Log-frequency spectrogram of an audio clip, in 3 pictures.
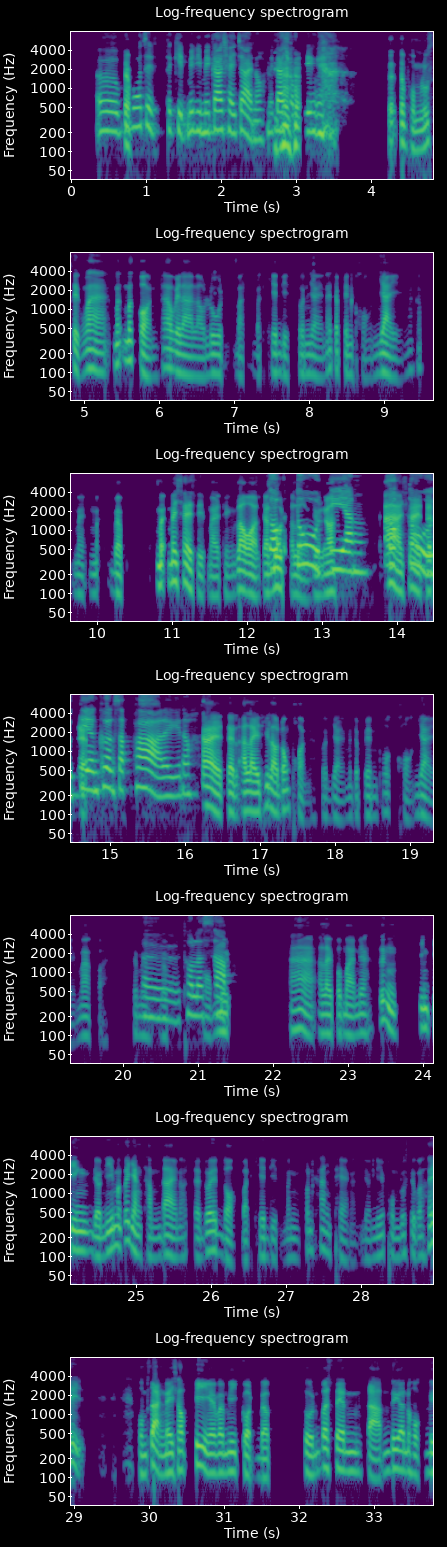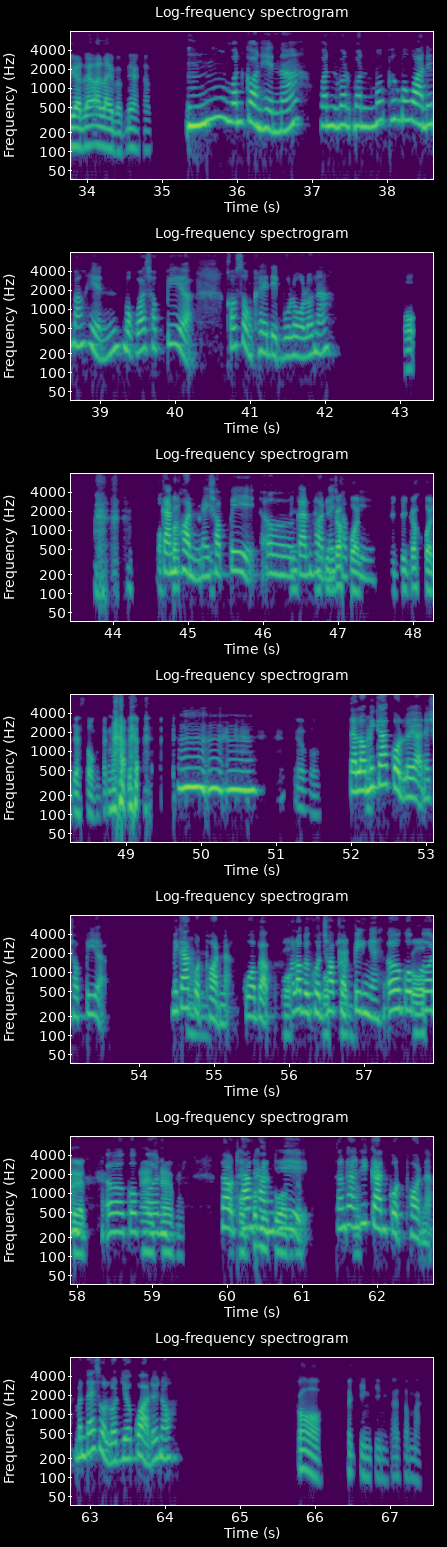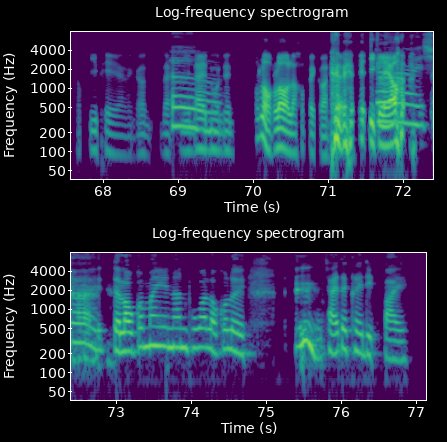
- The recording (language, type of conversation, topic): Thai, unstructured, คุณคิดอย่างไรเกี่ยวกับการใช้บัตรเครดิตในชีวิตประจำวัน?
- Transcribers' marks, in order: chuckle; other background noise; chuckle; laugh; laughing while speaking: "ตั้งนานแล้ว"; chuckle; laugh; laughing while speaking: "อีกแล้ว"; chuckle; throat clearing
